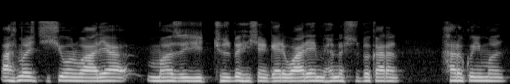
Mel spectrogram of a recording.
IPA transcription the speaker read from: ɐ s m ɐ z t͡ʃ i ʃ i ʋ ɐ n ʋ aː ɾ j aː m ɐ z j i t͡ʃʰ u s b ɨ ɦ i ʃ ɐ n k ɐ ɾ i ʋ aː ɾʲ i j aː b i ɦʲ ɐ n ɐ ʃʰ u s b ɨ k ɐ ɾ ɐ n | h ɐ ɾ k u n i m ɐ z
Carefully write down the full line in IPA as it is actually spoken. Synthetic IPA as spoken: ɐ s m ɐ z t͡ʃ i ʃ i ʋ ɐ n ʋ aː ɾ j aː m ɐ z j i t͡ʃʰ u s b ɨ ɦ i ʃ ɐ n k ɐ ɾ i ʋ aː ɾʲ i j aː m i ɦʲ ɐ n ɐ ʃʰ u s b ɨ k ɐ ɾ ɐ n | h ɐ ɾ k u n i m ɐ z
